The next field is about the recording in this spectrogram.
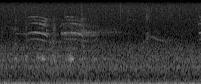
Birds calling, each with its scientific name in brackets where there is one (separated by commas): Canada Goose (Branta canadensis), Blue Jay (Cyanocitta cristata)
